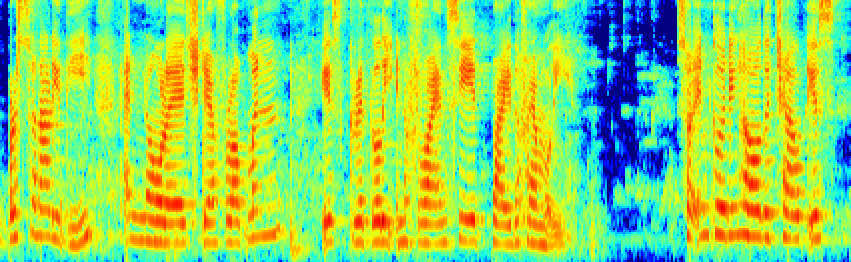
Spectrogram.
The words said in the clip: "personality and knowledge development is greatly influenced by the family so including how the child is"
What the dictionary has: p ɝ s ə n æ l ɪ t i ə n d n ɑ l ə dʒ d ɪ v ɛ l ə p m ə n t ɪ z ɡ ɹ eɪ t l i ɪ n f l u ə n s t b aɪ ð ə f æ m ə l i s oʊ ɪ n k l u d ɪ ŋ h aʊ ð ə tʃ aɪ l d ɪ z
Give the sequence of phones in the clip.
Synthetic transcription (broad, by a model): p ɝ s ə n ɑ l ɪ t i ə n n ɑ l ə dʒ d ɪ v ɛ l ə p m ə n t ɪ s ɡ ɹ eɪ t l i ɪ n f l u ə n s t b aɪ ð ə f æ m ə l i s oʊ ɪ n k l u d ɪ ŋ h aʊ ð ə tʃ aɪ l d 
